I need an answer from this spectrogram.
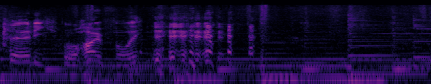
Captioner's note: both laugh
